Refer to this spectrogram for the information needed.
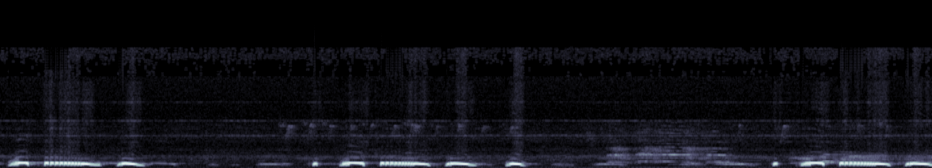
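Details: Spotted dove kept as a decoy, giving thúc and calling coos to lure wild doves: repeated low, hooting phrases of rounded and quavering coos with falling ends, several phrases in quick succession, faint soft notes between.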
